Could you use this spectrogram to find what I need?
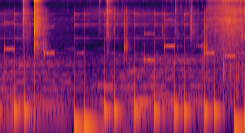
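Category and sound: household object, lighter being flicked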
